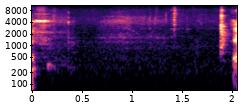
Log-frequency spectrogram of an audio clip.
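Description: Near silence: room tone, with a faint click about one and a half seconds in and another just before the end.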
